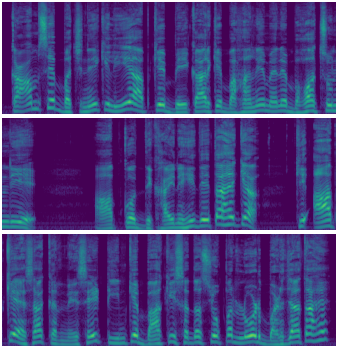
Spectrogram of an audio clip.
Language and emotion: Hindi, angry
